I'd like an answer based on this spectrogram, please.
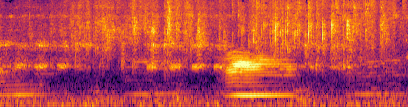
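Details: Evening calling of a banded bullfrog, the kind that keeps people awake: one loud, low, moaning note lasting about half a second rises above a background chorus of similar droning calls and a low rumble.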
